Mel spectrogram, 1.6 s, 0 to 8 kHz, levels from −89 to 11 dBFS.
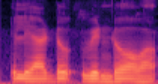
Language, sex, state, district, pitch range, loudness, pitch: Kannada, male, Karnataka, Bidar, 105-110 Hz, -14 LUFS, 105 Hz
